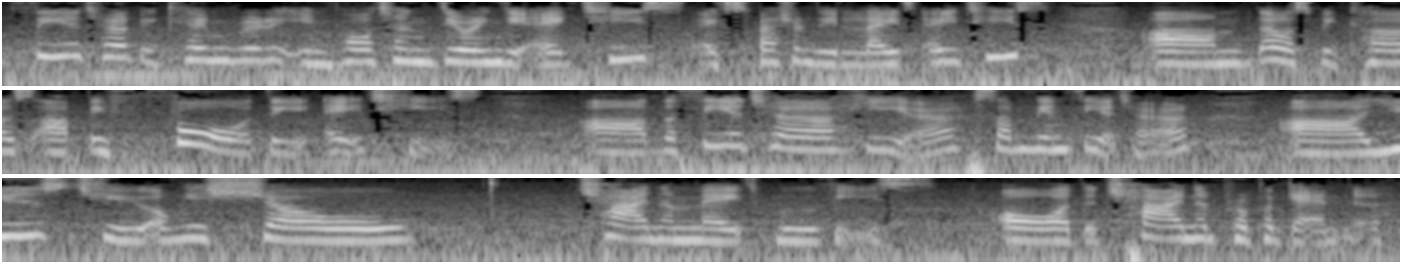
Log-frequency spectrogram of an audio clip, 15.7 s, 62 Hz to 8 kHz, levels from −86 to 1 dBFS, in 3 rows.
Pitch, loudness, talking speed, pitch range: 240 Hz, -21 LUFS, 140 wpm, 225-270 Hz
